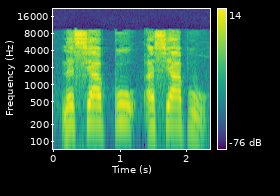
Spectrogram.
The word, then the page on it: nesiapuasiapu: Nafe; Tanna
